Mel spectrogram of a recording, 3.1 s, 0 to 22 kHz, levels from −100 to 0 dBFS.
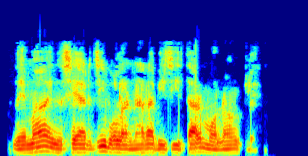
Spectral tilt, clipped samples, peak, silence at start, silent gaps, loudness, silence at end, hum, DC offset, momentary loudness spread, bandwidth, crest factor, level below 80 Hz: -6 dB/octave; under 0.1%; 0 dBFS; 0.15 s; none; -14 LUFS; 0.5 s; none; under 0.1%; 6 LU; 7.6 kHz; 14 dB; -48 dBFS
